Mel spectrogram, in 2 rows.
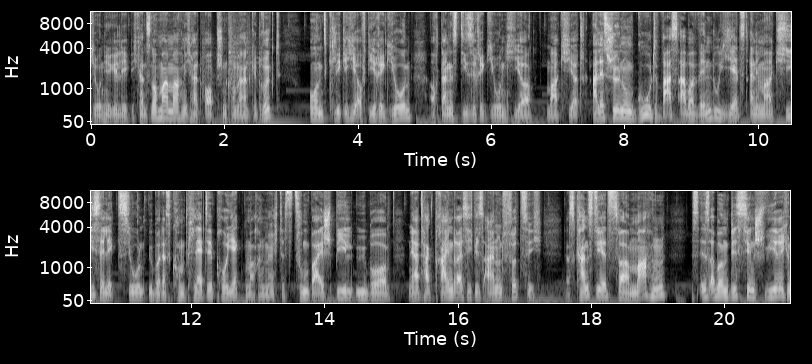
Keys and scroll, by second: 11.4 z.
